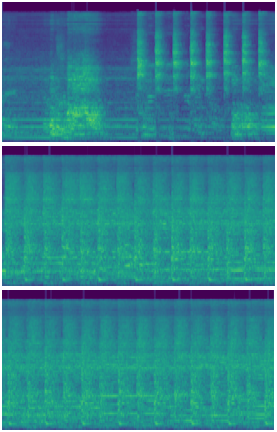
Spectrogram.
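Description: A rock band in a rehearsal room: after a moment of voices and a fast run of sharp ticks, the full band of drum kit, electric guitar and bass guitar starts about three and a half seconds in and plays on steadily.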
